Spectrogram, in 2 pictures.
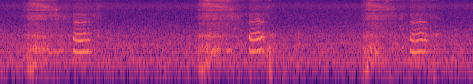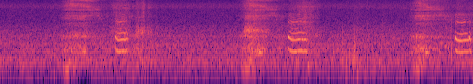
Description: Yeah i snore, I just didn't think it would sound like this. . .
